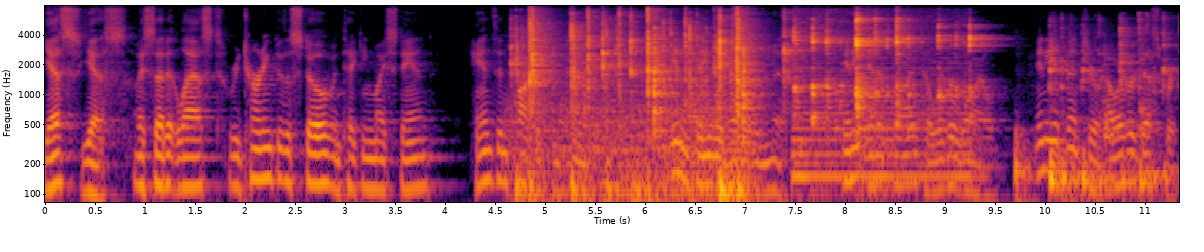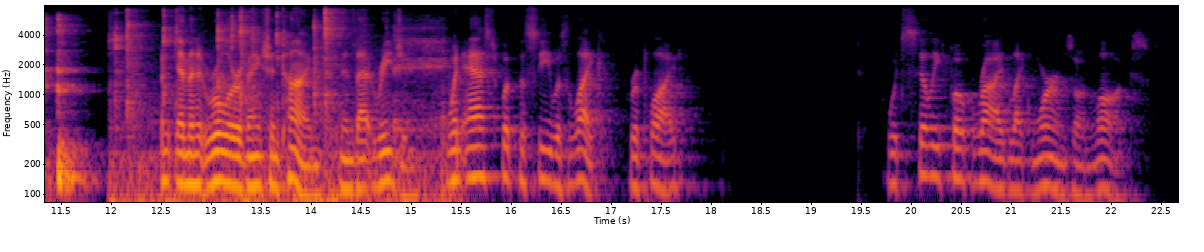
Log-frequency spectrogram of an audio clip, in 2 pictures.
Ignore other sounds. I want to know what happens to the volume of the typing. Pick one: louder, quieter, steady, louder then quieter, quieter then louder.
quieter.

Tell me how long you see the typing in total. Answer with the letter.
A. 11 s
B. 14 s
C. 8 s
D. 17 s
A.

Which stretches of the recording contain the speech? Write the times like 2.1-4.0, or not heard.
0.0-5.6, 6.2-11.4, 12.5-17.8, 19.8-22.4.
